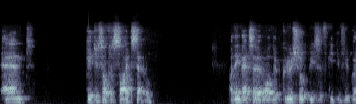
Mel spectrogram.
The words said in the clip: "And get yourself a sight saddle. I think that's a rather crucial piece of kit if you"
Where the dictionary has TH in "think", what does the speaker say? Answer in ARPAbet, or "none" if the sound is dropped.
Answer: TH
